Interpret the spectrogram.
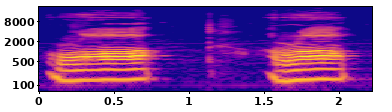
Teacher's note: زبان کی نوک اور اس کے تھوڑا سا پیچھے کا حصہ جب اوپر کے دانتوں کے مسوڑھوں سے لگتا ہے تو را ادا ہوتا ہے۔ اسے بھی موٹا یعنی پر پڑھا جاتا ہے۔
